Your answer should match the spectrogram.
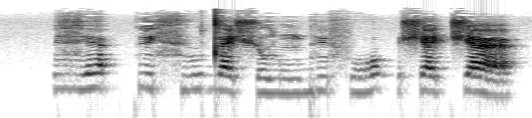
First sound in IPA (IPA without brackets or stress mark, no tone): vʲ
